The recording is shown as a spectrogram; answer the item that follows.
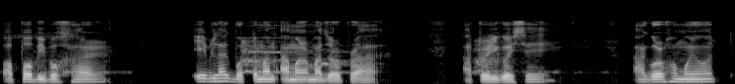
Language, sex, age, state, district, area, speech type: Assamese, male, 18-30, Assam, Dibrugarh, urban, spontaneous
